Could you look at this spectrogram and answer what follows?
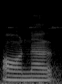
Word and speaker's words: honor: In the following words, H is silent, but it begins with the vowel sound, so we have to use an. Examples: an ire, an hour, an honest boy, an honor.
